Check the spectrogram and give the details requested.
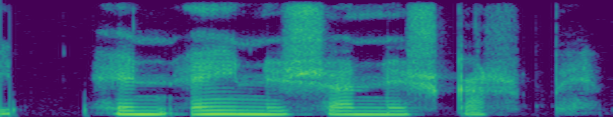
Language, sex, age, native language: Icelandic, female, 10, Icelandic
